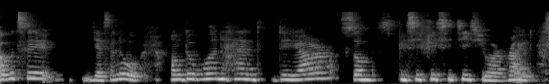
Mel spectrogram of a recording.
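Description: A woman at a fairly high pitch, moderate pace, dark, mellow tone and ordinary pitch variation

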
